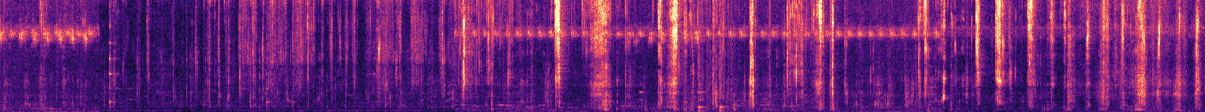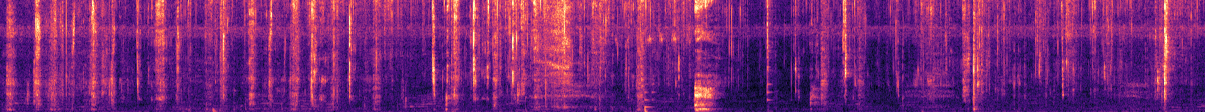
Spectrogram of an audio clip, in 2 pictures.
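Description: Close-up eating sounds of curry, rice and chicken eaten by hand: chewing and wet mouth smacks in a steady run of short clicks, with one louder click about three-quarters of the way through.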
